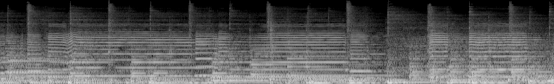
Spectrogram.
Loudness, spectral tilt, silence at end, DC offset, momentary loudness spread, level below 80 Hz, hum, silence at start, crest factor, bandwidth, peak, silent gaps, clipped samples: -16 LUFS; -6 dB/octave; 0 s; under 0.1%; 4 LU; -22 dBFS; none; 0 s; 14 dB; 19.5 kHz; 0 dBFS; none; under 0.1%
